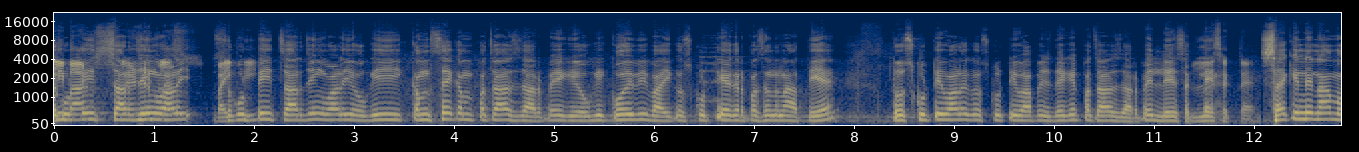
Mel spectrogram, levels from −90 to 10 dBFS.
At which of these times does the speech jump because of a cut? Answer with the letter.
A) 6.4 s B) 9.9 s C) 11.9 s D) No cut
C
